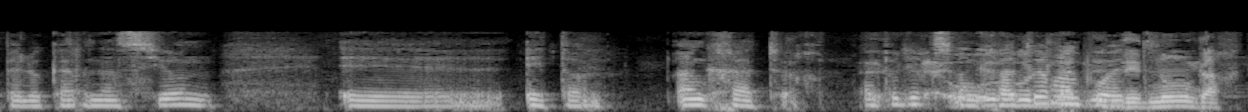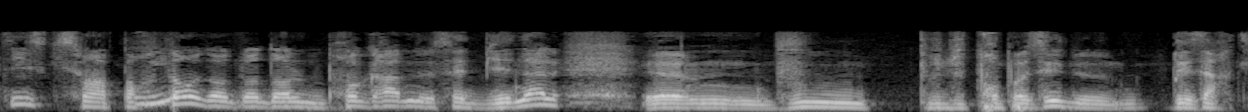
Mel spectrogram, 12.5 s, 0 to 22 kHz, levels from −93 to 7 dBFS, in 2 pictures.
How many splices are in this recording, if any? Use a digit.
0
